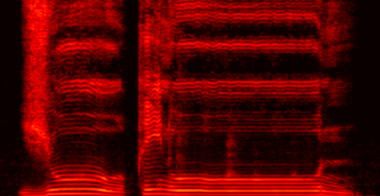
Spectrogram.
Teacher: اب قاف کو پر پڑھیں گے، واو ساکن سے پہلے پیش ہے تو واو لین ہوگی اور وقف کی وجہ سے نون کو ساکن کر دیں گے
